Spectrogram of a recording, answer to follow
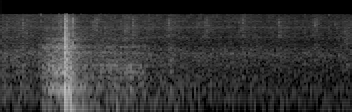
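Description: A single short, sharp click about half a second in, then faint room tone.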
